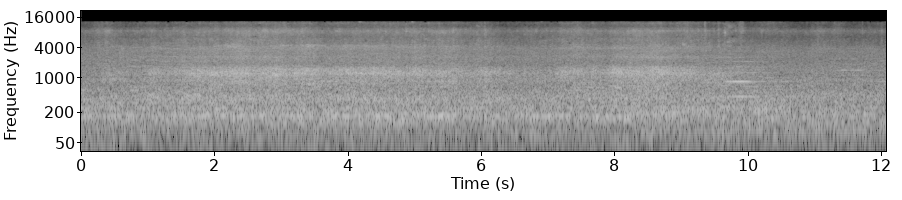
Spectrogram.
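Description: Steady low rumbling background noise of a large indoor hall, with a hiss that swells twice.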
